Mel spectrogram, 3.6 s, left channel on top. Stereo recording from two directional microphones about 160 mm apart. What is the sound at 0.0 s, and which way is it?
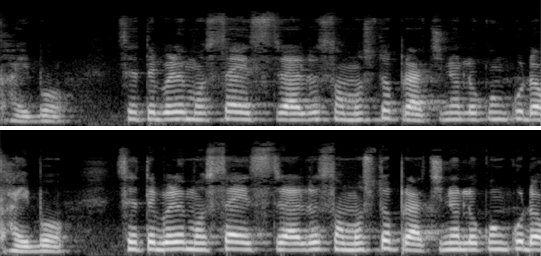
A woman's voice, 40° right (ahead or behind).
